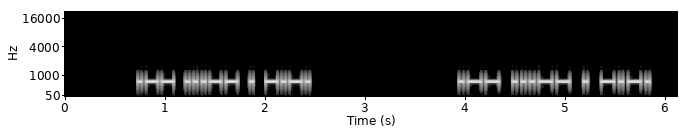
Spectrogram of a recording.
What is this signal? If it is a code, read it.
Morse code, heard as a keyed tone, about 28 wpm, 700 Hz. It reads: W3EC W3EC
